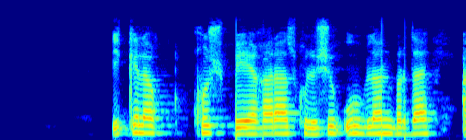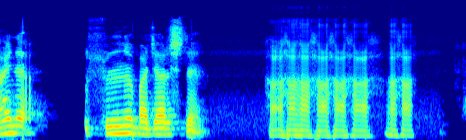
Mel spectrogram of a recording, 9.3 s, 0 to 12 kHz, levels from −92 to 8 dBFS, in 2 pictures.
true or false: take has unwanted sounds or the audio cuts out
true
